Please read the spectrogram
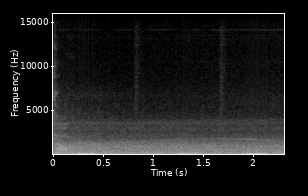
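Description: A steady low rumble of background noise, with a low hum that swells briefly now and then.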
